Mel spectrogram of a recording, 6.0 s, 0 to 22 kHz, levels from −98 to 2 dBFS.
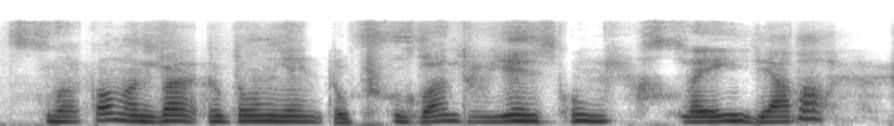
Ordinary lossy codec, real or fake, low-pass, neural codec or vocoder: AAC, 32 kbps; fake; 10.8 kHz; codec, 16 kHz in and 24 kHz out, 0.4 kbps, LongCat-Audio-Codec, four codebook decoder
